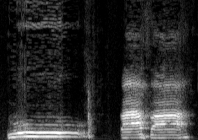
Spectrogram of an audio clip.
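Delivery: lightly imitated moo and baa; quick mock animal calls; farm animal noises. Shown as a demonstration. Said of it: "What sort of noises".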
